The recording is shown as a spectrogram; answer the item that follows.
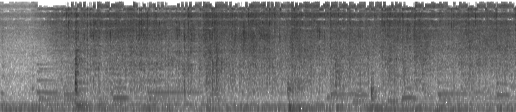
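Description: Cold leftover rice fries in a pan with browned garlic, a steady loud sizzle broken by scraping stirs and clinks of a utensil against the pan, with no talking.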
